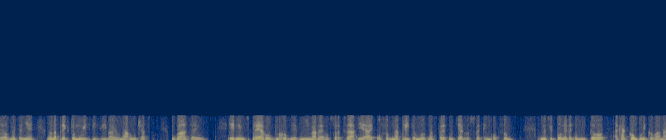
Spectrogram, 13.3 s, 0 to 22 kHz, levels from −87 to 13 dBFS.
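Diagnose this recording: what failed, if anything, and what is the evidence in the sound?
The fault is at the codec stage: tandem speech coding, present for the whole clip. The speech has a stacked roughness, muffling and warble that no single coder would leave, and nothing is heard above 3.9 kHz. That fits three speech codecs in a row, two 8 kbit/s G.729A passes and then 24 kbit/s G.726, with G.711 links between them. Each stage re-encodes the previous one's errors. A single low-bitrate codec would leave milder, more uniform artefacts.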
